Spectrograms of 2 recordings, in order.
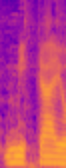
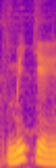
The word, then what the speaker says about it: Mikay: Και όχι Μικάι όπω έλεγα, όπως έλεγα στην εκπομπή τη Παρασκευή πριν από, την, ε, πριν από τι διακοπέ ε, για το Πάσχα. Μικέι είναι το, ε, η κανονική προφορά αυτού του καλλιτεχνικού ονόματο.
